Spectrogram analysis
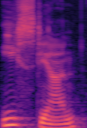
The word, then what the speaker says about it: Ixtian: my first name is ixtian and my last name is Gutierrez in Spanish it's actually eastian which is similarly pronounced to Christian in Spanish it's a very difficult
